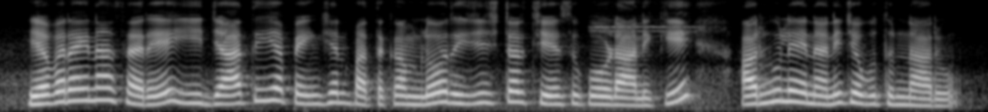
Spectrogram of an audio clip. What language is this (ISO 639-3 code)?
tel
